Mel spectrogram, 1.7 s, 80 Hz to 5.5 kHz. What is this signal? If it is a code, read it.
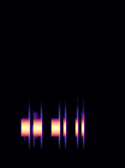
Morse code, heard as a keyed tone, about 30 wpm, 700 Hz. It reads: MNI
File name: UK MASTER QSOs TRAINING/30WPM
